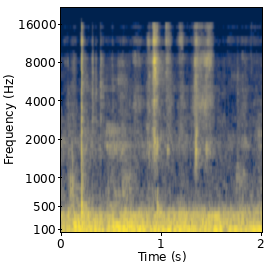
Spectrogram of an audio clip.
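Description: Near silence, with a few faint light ticks and rustles of small paper slips being handled.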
